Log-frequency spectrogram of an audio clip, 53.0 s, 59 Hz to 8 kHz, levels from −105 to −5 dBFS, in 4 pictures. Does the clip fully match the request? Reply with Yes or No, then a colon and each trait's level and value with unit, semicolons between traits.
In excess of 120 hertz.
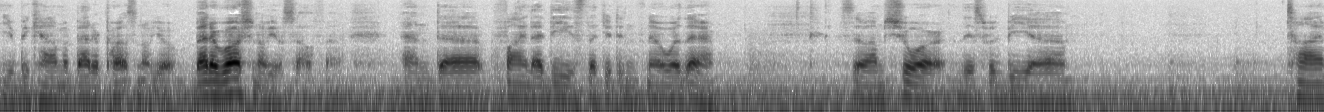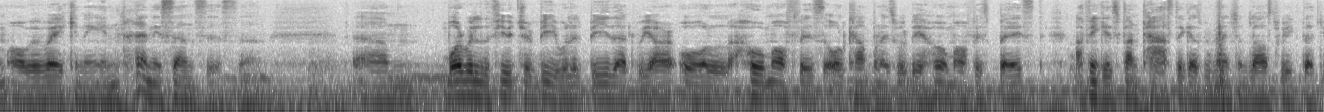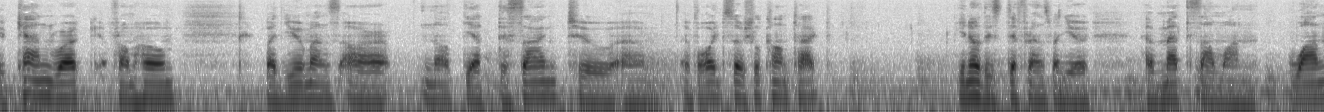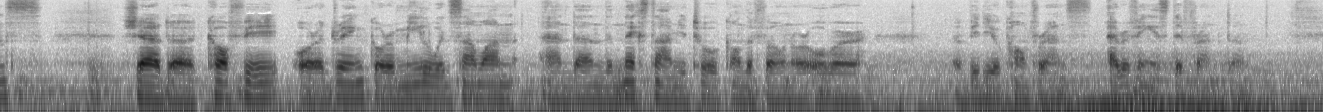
No: very low, 95 Hz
